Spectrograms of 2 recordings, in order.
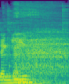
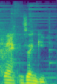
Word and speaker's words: Zangief: Oh, That is, am I pronouncing that correct, Mr. Zangief? Yes, you did. Zangief. Zangief.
